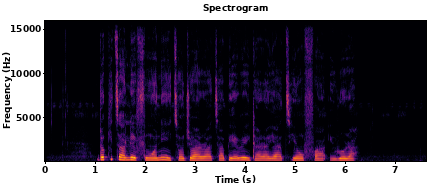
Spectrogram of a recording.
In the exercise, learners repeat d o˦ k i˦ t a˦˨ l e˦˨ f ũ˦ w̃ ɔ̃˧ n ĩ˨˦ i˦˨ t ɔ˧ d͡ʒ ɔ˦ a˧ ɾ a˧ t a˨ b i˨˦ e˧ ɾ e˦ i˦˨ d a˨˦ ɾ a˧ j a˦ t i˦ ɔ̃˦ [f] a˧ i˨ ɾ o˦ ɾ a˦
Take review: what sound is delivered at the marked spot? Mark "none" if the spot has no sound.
f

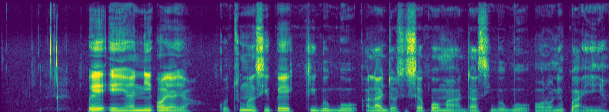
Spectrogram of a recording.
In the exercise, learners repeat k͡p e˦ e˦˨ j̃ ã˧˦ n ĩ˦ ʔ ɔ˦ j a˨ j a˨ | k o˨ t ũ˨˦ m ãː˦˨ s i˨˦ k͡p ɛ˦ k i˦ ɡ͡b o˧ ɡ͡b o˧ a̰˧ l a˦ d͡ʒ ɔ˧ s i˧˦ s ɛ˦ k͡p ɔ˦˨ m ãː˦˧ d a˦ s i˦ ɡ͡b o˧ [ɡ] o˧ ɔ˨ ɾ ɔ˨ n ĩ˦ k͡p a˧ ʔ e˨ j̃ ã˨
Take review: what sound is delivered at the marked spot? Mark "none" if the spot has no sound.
ɡ͡b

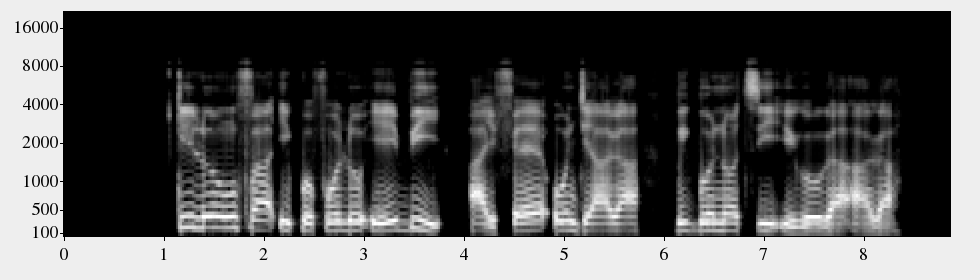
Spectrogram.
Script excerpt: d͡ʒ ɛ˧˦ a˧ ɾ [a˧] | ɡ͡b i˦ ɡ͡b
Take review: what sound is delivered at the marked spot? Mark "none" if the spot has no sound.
a˧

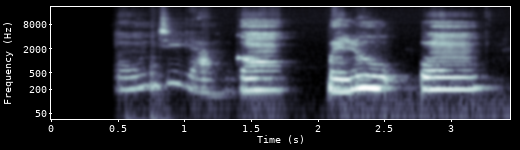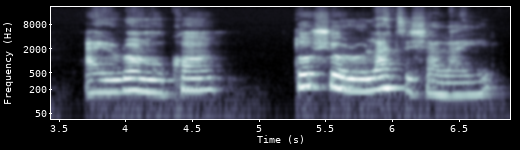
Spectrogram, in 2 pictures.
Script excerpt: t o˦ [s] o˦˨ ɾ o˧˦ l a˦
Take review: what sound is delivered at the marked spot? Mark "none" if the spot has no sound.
ʃ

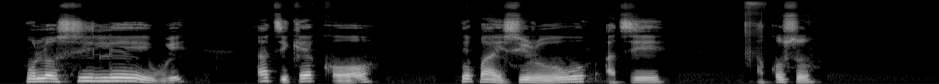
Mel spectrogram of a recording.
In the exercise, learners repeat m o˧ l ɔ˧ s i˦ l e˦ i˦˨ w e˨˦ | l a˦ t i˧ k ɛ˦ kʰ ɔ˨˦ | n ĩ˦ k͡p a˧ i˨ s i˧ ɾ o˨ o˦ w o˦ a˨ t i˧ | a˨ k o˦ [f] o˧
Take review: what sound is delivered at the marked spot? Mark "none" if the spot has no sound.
s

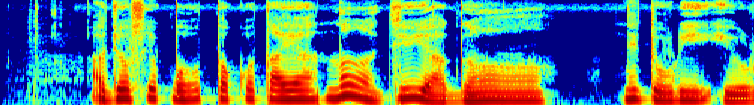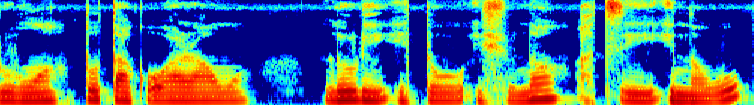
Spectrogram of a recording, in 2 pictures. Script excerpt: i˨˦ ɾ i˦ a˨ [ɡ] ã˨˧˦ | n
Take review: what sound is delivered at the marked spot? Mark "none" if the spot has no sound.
ɡ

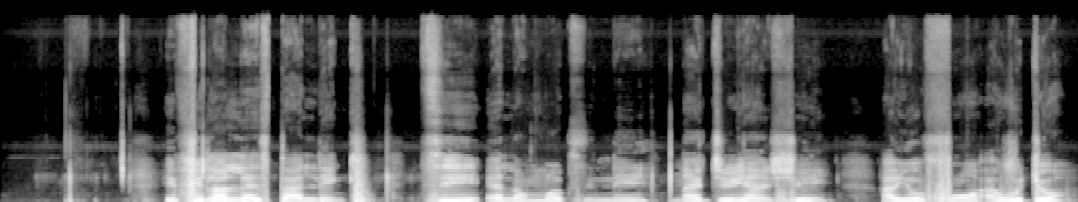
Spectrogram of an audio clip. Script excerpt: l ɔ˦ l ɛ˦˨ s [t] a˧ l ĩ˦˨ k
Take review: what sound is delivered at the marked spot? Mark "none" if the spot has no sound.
t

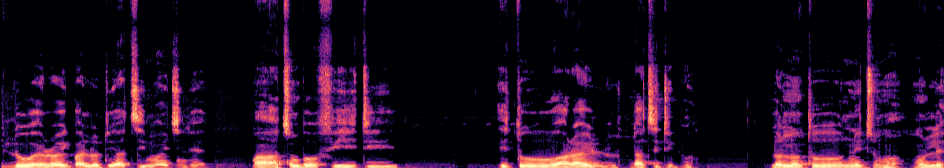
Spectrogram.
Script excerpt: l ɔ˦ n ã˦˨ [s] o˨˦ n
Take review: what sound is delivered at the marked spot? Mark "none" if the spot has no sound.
t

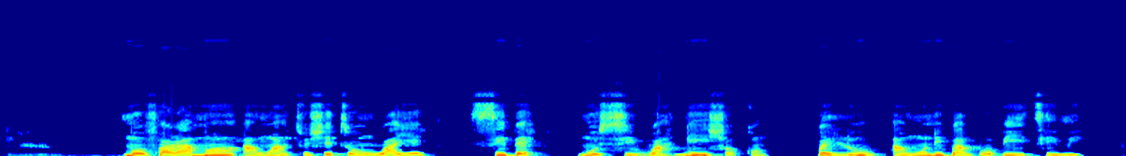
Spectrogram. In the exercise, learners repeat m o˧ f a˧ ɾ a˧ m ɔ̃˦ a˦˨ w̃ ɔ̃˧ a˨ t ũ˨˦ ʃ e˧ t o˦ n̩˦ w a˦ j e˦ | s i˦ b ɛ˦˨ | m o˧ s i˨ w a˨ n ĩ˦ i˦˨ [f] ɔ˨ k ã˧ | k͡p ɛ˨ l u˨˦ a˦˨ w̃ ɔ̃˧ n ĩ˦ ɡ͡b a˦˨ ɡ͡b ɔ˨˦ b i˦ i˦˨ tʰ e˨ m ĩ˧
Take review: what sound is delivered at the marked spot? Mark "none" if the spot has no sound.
ʃ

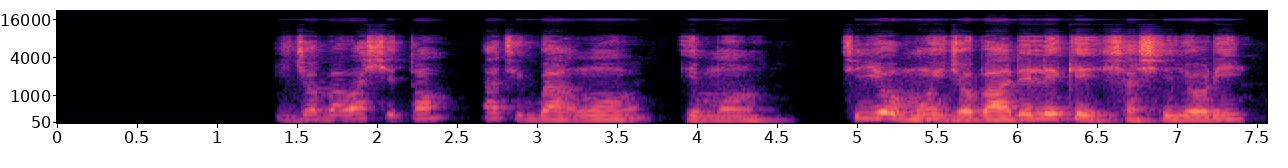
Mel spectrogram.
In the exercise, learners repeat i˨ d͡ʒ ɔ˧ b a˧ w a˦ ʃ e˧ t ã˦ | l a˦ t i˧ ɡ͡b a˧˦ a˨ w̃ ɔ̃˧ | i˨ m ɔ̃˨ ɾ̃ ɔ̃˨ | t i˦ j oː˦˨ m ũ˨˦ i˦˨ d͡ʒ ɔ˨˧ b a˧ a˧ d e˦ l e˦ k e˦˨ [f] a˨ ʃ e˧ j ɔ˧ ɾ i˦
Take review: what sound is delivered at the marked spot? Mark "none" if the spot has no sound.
ʃ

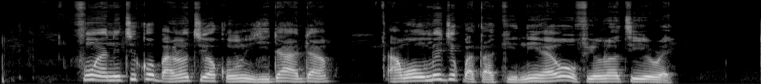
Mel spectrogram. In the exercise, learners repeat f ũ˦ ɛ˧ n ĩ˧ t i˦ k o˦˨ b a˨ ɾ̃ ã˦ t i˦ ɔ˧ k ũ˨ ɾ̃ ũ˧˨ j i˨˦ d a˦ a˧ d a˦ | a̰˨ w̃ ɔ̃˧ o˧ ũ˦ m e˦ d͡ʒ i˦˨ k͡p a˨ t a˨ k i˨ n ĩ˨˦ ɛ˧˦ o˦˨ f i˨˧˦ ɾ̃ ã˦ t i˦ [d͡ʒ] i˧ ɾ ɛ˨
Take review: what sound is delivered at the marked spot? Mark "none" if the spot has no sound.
none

